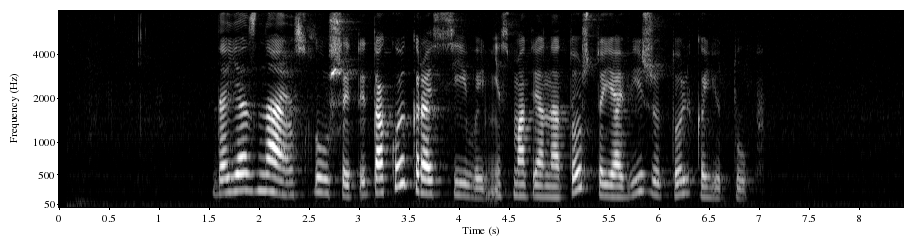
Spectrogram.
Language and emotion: Russian, neutral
